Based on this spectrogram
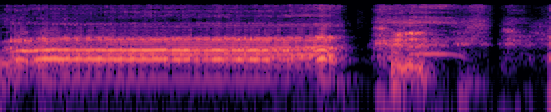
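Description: A person's loud, sustained roaring yell meant to scare off clawed monsters in a tabletop fantasy game, a drawn-out harsh bellow held for under two seconds before breaking into a few short voiced bursts.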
